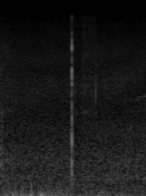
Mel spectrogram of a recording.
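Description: A golf putter taps a ball with a light click.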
